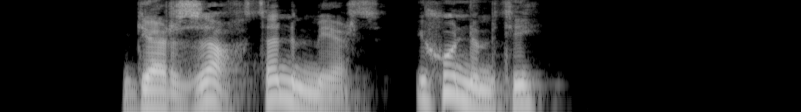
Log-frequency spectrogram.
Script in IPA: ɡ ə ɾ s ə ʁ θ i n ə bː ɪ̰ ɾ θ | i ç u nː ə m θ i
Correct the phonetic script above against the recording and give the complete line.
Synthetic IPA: ɡ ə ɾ z ə ʁ θ æ n ə mː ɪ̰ ɾ θ | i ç u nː ə m θ i

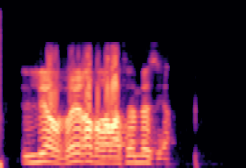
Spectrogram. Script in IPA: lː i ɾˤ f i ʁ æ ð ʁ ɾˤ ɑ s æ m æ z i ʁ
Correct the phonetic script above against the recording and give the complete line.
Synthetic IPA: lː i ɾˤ v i ʁ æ ð ʁ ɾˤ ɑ θ æ m æ z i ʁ

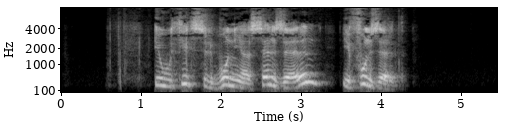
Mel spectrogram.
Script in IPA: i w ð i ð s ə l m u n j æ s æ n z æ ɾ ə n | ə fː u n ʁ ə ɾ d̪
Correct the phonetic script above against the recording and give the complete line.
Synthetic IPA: i w θ i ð s ə l b u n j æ s æ n z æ ɾ ə n | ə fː u n z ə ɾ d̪

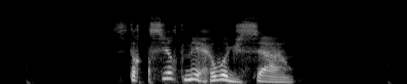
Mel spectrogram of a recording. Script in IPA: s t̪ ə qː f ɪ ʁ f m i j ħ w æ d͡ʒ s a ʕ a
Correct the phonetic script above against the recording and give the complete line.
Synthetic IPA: s t̪ ə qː s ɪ ʁ θ m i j ħ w æ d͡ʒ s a ʕ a

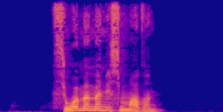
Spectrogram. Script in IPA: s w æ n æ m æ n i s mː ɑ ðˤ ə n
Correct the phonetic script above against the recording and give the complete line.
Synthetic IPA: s w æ m æ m æ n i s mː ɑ ðˤ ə n

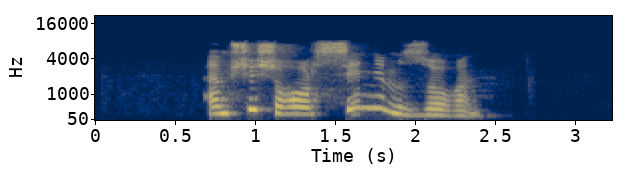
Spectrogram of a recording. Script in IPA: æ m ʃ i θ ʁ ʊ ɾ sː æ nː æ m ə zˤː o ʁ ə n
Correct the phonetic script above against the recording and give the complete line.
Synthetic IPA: æ m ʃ i ʃ ʁ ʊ ɾ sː i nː i m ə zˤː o ʁ ə n

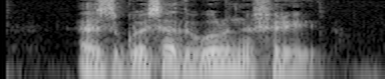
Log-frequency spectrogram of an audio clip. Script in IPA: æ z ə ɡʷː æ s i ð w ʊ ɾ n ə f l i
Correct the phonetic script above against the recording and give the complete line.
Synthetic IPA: æ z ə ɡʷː æ s æ ð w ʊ ɾ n ə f ɾ i

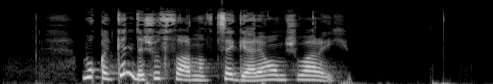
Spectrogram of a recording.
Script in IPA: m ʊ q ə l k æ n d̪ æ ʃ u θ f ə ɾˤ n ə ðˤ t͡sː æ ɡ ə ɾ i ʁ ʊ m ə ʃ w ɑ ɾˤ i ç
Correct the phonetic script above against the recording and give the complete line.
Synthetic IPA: m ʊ q ə l k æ n d̪ æ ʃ u θ f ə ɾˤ n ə ðˤ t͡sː æ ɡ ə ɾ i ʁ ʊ m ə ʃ w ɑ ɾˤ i ç

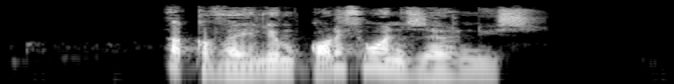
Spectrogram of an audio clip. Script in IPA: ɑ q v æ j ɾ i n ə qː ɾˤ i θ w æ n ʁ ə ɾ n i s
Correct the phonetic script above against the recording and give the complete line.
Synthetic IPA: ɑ q v æ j l i m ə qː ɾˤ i θ w æ n z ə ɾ n i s

